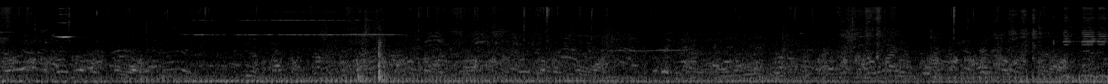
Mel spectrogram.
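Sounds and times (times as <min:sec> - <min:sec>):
people talking: 0:00.0 - 0:11.0
gas burner noise: 0:00.1 - 0:10.7.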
